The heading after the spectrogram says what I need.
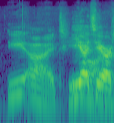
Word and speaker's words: EITR: of this game, and they said think of it as the number 8. Yeah. And then tur. It is the number 8 without the GH.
